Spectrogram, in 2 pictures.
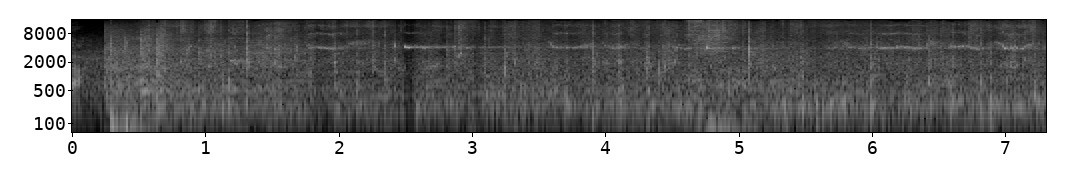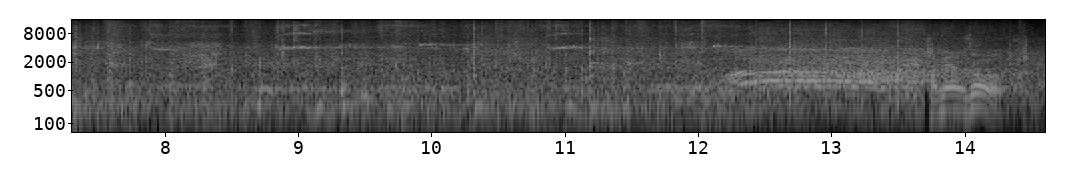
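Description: Rugby wheelchair rolling fast over a wooden gym floor through a cone slalom, with repeated high squeaks on the turns and a steady stream of small rattles and knocks.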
